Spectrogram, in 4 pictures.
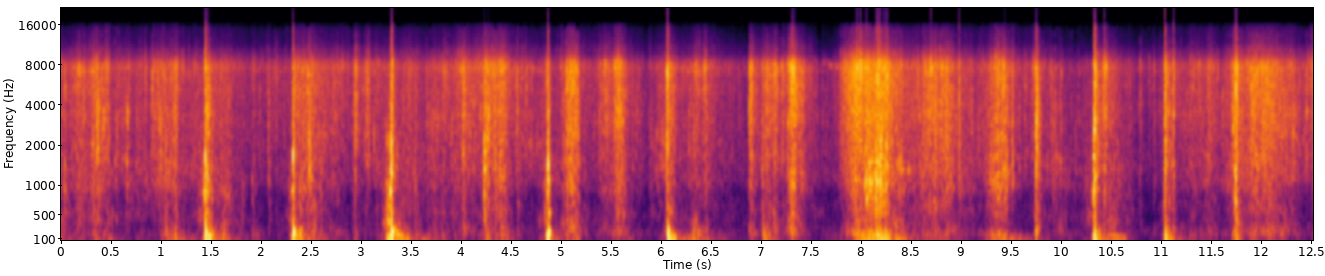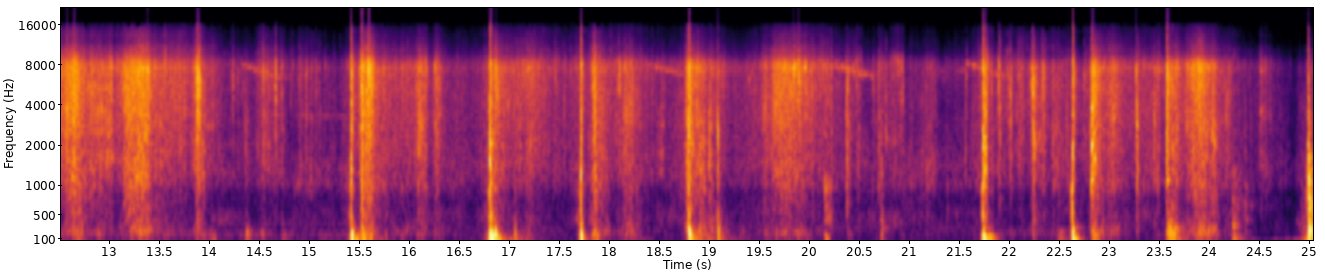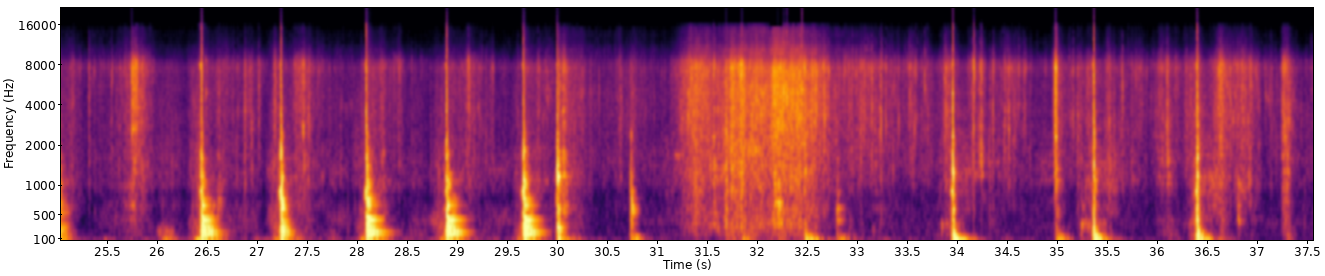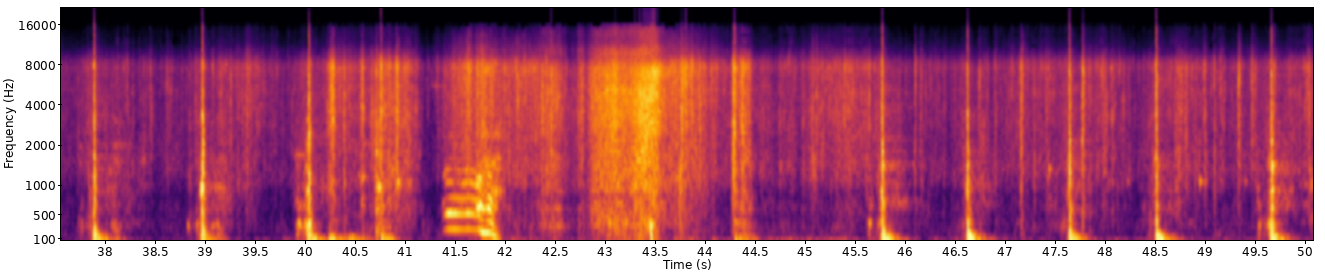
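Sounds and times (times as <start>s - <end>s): machete chopping branches: 0.0s - 14.5s, 15.4s - 15.8s, 16.7s - 19.2s, 21.7s - 50.0s
leafy brush rustling: 0.0s - 50.0s
twigs cracking: 0.0s - 50.0s.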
